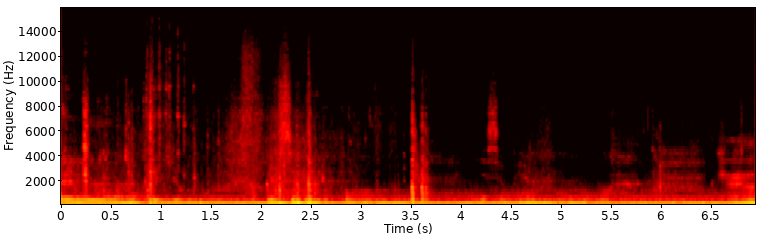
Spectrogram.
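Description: A car driving along, its low engine rumble and road noise continuous and close throughout while people talk inside.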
